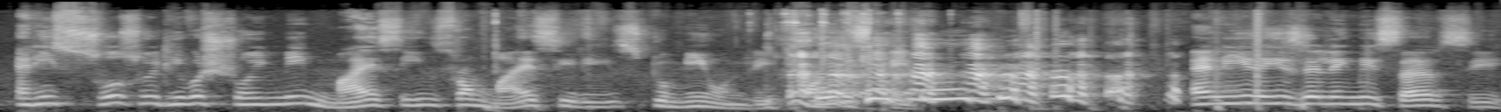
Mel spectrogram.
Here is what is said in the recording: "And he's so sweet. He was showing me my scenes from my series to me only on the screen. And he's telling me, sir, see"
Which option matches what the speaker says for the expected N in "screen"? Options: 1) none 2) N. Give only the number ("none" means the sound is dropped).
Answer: 1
